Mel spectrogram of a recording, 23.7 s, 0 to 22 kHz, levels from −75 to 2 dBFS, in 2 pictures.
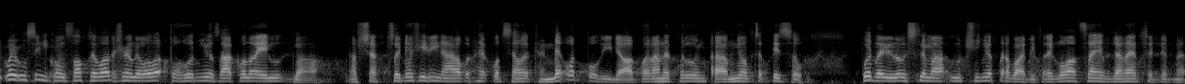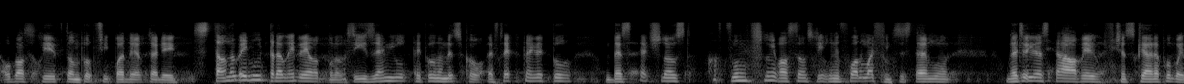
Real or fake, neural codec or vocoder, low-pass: fake; codec, 16 kHz, 0.5 kbps, FreqCodec, larger model; 7.2 kHz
